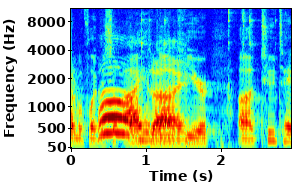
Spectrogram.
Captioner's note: laugh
